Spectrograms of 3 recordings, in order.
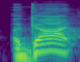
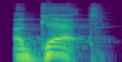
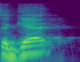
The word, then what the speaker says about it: agate: debunk the debunk uh a God is pronounced a get well how am I supposed to know it says agat and I'm uneducated and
